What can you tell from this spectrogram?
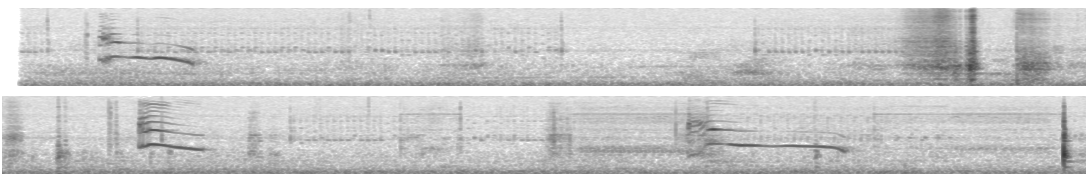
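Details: Sealpoint male Siamese cat meowing three times: short, bright, downward-bending meows spaced a few seconds apart, with a faint background hum and a couple of brief knocks between calls.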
